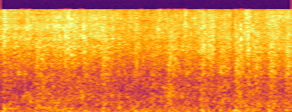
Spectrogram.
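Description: Steady rumbling hiss of a small fishing boat on the open water: wind and water noise with no distinct events.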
